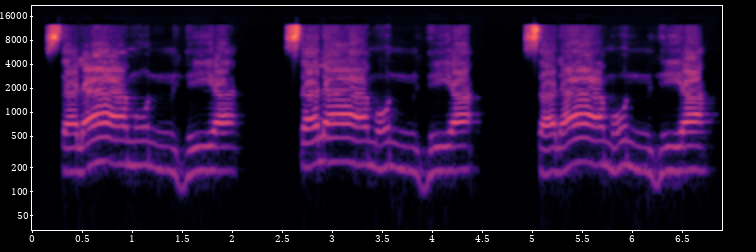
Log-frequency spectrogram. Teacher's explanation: তানউইন এর পরে ইজহারের উপর হা আসছে, তাহলে কি গুনাহ হবে? গুনাহ হবে না, স্পষ্ট করে পড়তে হবে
